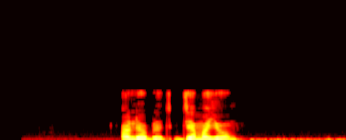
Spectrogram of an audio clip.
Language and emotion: Russian, angry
